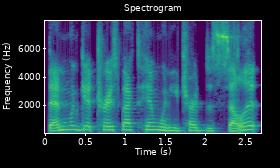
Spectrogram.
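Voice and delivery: ordinary talk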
